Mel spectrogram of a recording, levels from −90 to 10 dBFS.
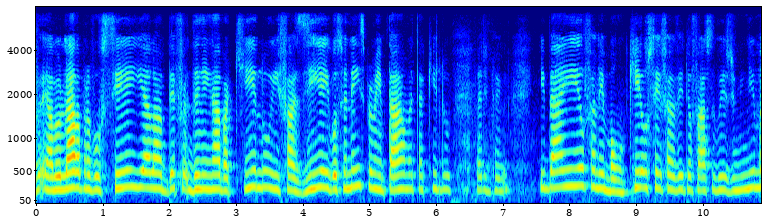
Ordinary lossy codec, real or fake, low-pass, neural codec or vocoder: AAC, 32 kbps; fake; 7.2 kHz; codec, 24 kHz, 0.9 kbps, WavTokenizer, medium speech release version 1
